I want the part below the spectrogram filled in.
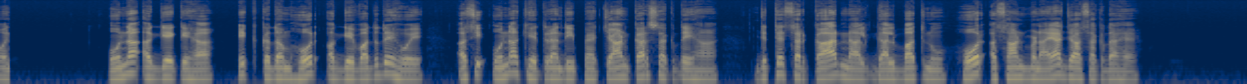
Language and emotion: Punjabi, neutral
